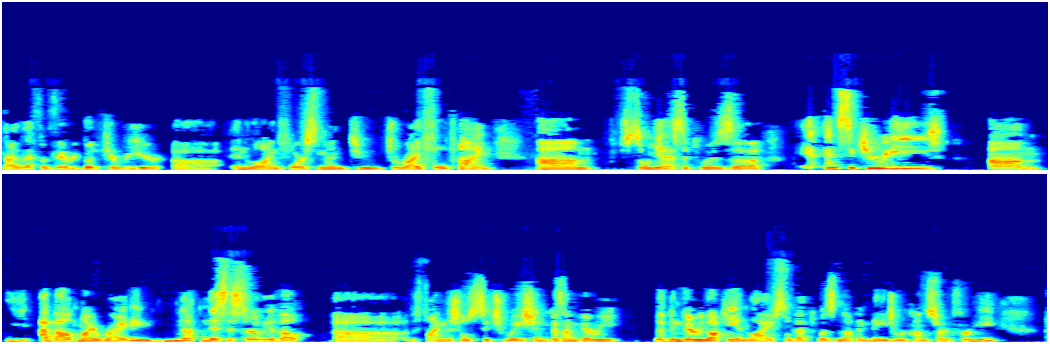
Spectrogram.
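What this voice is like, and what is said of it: French Canadian accent. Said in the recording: “as you can tell by my accent, I'm a French Canadian”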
